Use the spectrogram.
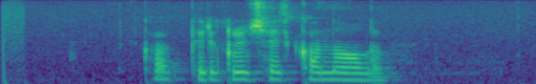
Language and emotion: Russian, neutral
